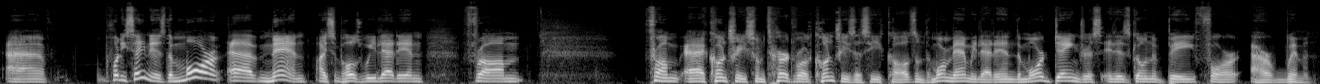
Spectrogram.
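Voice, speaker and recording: A man's voice: medium pitch, animated, measured pace, no room sound, clean studio sound. An Irish man hosting a talk radio show, pressing his points emphatically and firing questions at callers. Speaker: radio host. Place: radio studio. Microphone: studio mic.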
